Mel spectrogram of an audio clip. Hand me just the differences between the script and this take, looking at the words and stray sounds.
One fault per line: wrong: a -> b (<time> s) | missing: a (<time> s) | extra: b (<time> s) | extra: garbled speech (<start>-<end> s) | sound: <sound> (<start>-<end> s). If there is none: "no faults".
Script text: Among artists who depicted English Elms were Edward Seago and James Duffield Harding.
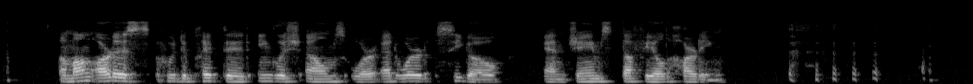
sound: laugh (7.9-8.8 s)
